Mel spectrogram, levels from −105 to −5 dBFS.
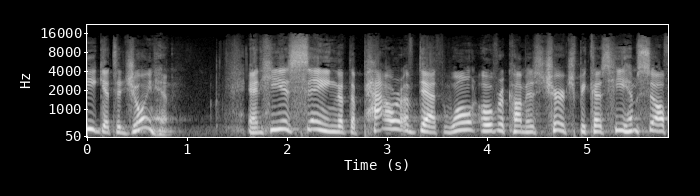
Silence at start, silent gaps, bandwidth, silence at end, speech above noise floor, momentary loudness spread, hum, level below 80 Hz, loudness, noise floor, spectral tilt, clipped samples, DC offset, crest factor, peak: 0 s; none; 15.5 kHz; 0 s; 35 dB; 4 LU; none; -68 dBFS; -21 LUFS; -56 dBFS; -4 dB/octave; under 0.1%; under 0.1%; 18 dB; -2 dBFS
